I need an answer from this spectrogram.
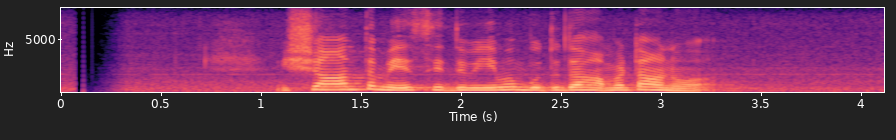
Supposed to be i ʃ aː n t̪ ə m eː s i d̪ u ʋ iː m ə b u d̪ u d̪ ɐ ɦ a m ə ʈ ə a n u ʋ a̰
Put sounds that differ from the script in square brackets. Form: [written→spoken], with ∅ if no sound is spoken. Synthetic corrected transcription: i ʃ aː n t̪ ə m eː s i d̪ u ʋ iː m ə b u d̪ u d̪ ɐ ɦ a m ə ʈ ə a n u ʋ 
